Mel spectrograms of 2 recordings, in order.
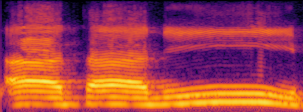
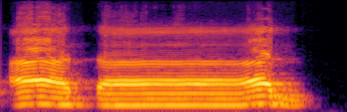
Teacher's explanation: Yang pertama kita baca dengan ya. Yang kedua kita baca dengan buang ya. Ertinya matikan pada dun.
